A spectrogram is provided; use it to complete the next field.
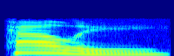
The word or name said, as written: Halley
